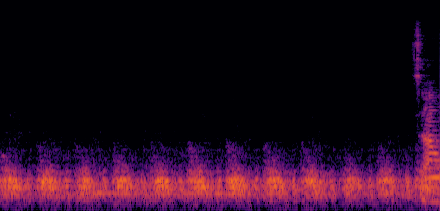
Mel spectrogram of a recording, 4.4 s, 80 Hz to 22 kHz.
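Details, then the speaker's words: Fetal heartbeat on an at-home pocket Doppler in a fifth pregnancy, probe just left of the belly button angled right, near a C-section scar: rapid, regular whooshing pulses of about 160 a minute that grow louder with firmer pressure. "i can listen to that sound all day guys and it'll get a little bit louder the harder i press"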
